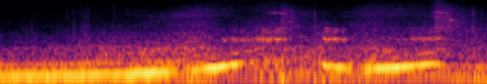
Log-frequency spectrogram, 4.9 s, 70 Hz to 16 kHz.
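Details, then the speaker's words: BMW E30 with swapped N54 turbo engine, after cleaning dirty injectors to cure a high-boost misfire: fourth-gear pull from 35 mph, engine note climbs smoothly under load with no stutter or pops; no misfires. "here we go fourth gear pull 35 miles an hour no misfire so far jesus goes fast quick though goes really fast quick"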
